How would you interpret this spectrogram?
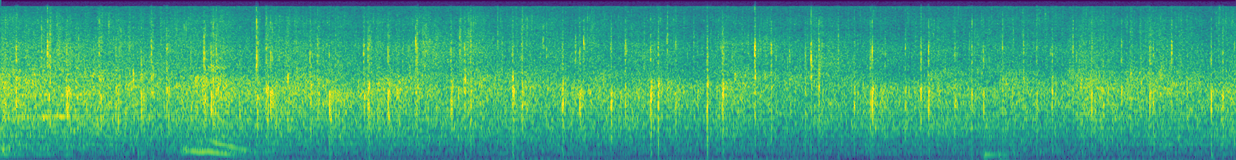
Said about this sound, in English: let's put our hands together and let's welcome upstage my wife, Honam.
